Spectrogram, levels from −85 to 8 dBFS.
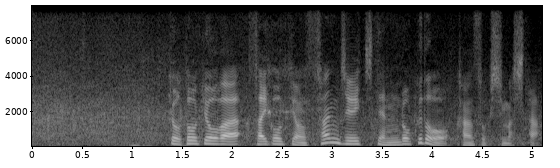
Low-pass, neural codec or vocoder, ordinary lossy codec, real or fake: none; codec, 16 kHz, 6 kbps, DAC; none; fake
